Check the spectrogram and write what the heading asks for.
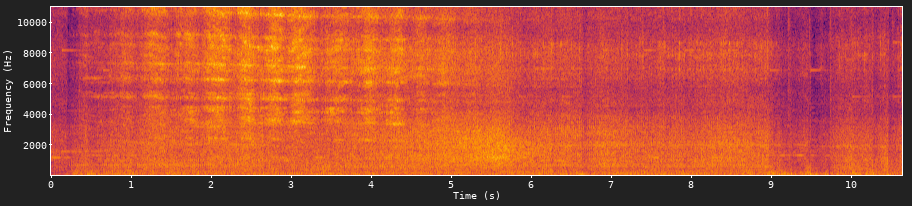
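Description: Riding noise on a motor scooter under way: heavy wind rumble on the microphone over engine and road noise, starting abruptly.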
